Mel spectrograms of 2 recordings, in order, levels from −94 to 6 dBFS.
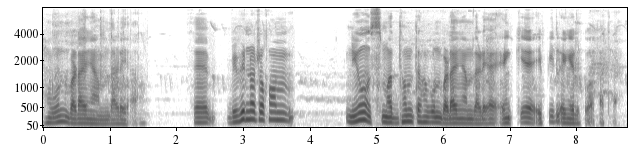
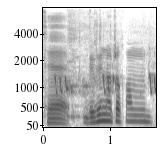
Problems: constant background noise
